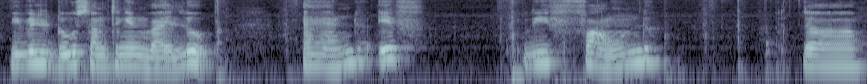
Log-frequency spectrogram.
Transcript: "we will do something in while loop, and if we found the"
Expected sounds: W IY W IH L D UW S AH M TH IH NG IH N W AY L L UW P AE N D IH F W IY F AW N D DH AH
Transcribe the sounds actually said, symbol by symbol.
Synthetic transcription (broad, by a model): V IY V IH L D UW S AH M T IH NG IH N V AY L L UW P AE N D IH F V IY F AW N D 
